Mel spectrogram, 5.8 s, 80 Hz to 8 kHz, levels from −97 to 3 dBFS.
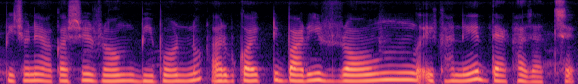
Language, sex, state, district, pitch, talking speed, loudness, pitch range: Bengali, female, West Bengal, Paschim Medinipur, 205 Hz, 115 wpm, -23 LUFS, 200-220 Hz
